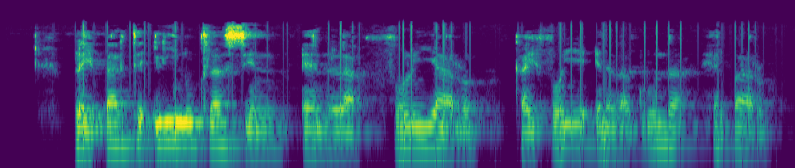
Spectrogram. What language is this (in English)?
Esperanto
